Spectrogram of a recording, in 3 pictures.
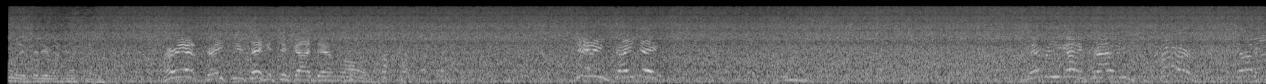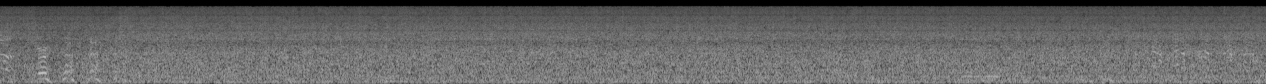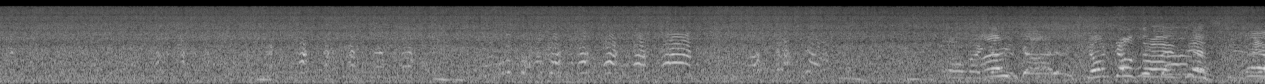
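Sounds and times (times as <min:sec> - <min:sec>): waterfall rushing: 0:00.1 - 0:37.9.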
